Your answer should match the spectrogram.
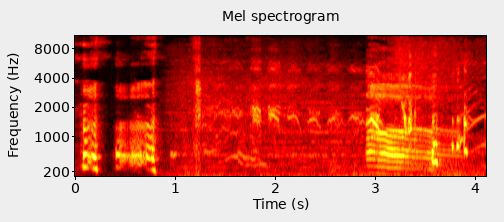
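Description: Anime soundtrack voices: short vocal exclamations, then a quieter stretch with wavering vocal sounds, then a loud drawn-out cry from about three seconds in.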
